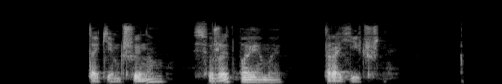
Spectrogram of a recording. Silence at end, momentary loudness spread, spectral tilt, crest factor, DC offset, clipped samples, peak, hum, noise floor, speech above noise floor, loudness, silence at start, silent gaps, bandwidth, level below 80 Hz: 1.25 s; 14 LU; -5.5 dB/octave; 22 dB; under 0.1%; under 0.1%; 0 dBFS; none; -81 dBFS; 62 dB; -20 LUFS; 0.9 s; none; 7.8 kHz; -58 dBFS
